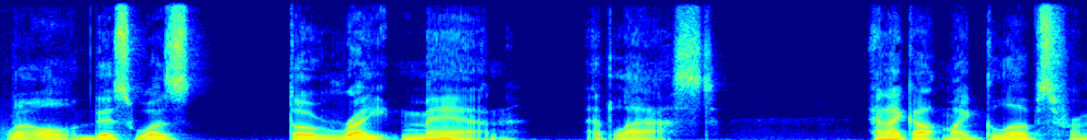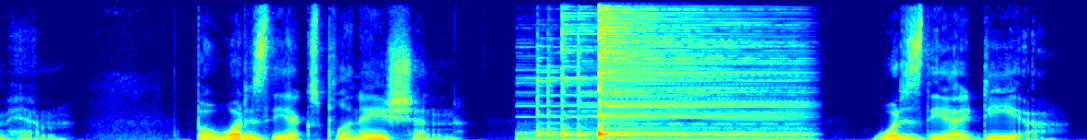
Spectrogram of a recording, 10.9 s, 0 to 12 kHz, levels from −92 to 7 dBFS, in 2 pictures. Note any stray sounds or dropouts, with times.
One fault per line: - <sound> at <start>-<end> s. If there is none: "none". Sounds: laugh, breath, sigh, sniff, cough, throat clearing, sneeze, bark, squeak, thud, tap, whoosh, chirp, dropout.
- tap at 8.0-9.6 s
